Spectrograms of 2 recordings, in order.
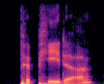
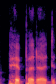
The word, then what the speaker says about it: PIPEDA: When the federal privacy law in Canada, the Personal Information Protection and Electronic Documents Act, PIPEDA, or PIPEDA, depending on how you'd like to pronounce it, came into effect really in stages, but mostly by 2002.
